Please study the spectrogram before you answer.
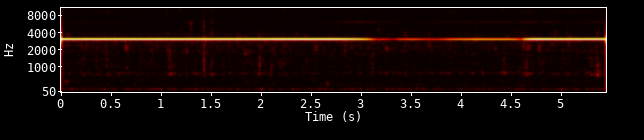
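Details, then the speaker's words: Homemade RV black/gray holding tank alarm using a voltage comparator module, relay and buzzer, tested by running water in: loud steady high-pitched piezo tone, briefly dropping out, until power unplugged; tank-full alarm tripped, warning to open dump valve. "when that goes off i know there's a flood about to happen hang on other things noisy okay i have to unplug the power to it because it's very loud"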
